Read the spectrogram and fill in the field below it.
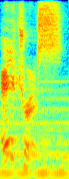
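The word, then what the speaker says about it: Atrus: But I have been saying Atris wrong. Atris, damn it.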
